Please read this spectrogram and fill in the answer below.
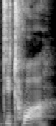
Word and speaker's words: Detroit: Yes, it is French in origin. You would pronounce it dto with much less of an accent than I have.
